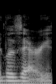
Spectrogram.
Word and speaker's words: Lazzari: You can also go to their Twitters at CT Mascaro, M-A-S-C-A-R-O, and at Bob_Lazzari. That's the Italian way. Lazzari is how you say it in English with the English accent.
